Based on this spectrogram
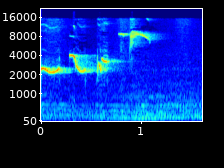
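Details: Orange-headed thrush, master song for training caged birds: a brief bright phrase of wavering whistles climbing to a high thin note, then quiet.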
